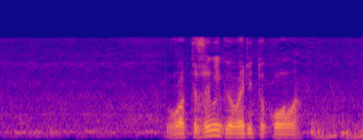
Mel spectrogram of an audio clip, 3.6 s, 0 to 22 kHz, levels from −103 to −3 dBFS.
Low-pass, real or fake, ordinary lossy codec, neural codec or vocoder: 7.2 kHz; fake; none; codec, 16 kHz, 2 kbps, FreqCodec, larger model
